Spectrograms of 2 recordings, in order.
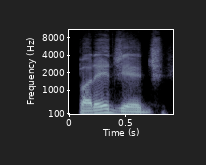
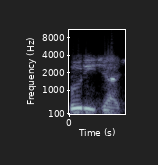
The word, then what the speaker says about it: Buttigieg: How do you say his name? Buttigieg. Okay, because I keep calling him Booty Judge.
